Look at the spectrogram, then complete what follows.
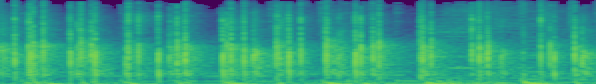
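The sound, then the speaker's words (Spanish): A crowd applauds steadily, many hands clapping densely and loudly for a few seconds with no voices standing out, giving a round of applause to the broadcast's technicians. “Un aplauso para nuestros técnicos, que se lo merecen, claro que sí.”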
